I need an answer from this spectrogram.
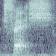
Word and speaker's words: trash: 사실 t와 r이 이렇게 딱 붙어 있으면 이 t를요 추 소리를 내요. 그래서 이거는 trash 이라고도 발음을 합니다.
